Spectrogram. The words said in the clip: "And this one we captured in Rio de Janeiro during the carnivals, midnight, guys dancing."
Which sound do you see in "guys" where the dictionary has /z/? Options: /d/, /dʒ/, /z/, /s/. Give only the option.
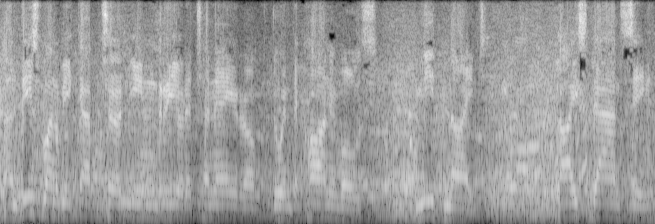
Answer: /s/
